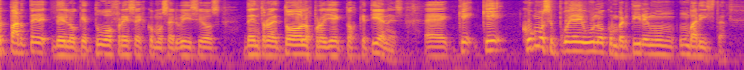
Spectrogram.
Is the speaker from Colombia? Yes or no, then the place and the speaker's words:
no; Ecuador; acá en Ecuador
